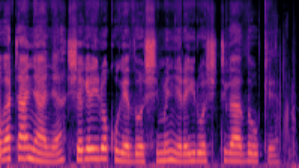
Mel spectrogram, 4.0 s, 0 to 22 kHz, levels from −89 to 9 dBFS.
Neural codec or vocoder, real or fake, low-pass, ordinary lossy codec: vocoder, 44.1 kHz, 128 mel bands, Pupu-Vocoder; fake; none; none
